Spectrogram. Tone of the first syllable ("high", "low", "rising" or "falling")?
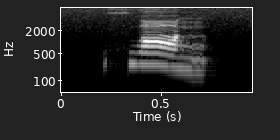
falling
